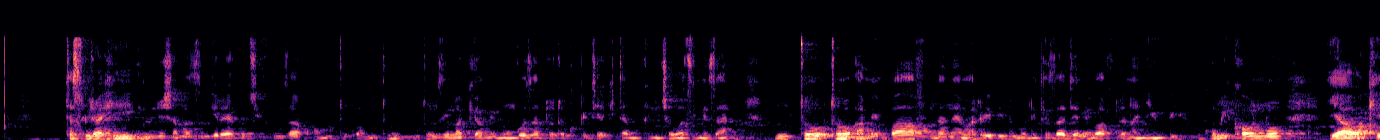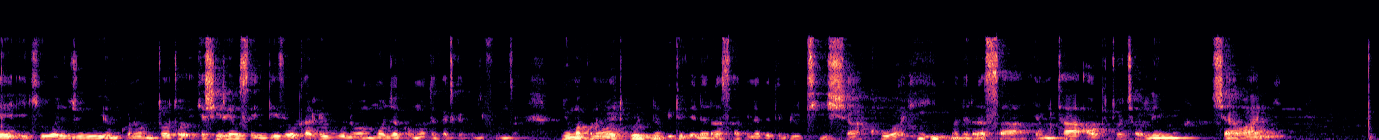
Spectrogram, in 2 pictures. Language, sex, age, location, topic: Swahili, male, 18-24, Nairobi, education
